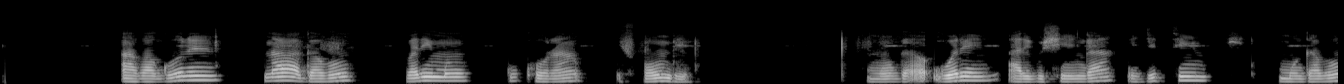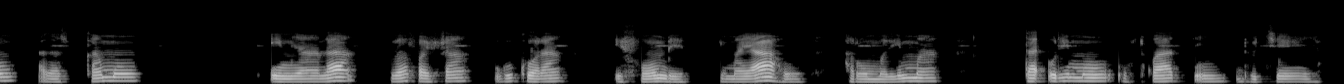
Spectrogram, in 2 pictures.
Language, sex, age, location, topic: Kinyarwanda, female, 50+, Musanze, agriculture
